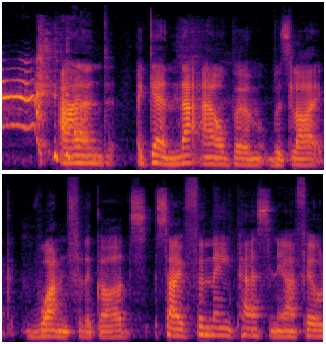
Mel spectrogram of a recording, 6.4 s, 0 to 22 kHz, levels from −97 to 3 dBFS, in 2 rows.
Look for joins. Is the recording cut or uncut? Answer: cut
